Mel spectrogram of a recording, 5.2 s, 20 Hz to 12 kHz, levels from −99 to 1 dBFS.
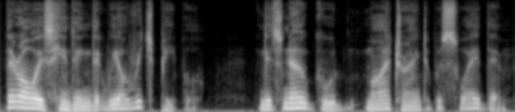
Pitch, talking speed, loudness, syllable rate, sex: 125 Hz, 200 wpm, -19 LUFS, 5.5 syllables/s, male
